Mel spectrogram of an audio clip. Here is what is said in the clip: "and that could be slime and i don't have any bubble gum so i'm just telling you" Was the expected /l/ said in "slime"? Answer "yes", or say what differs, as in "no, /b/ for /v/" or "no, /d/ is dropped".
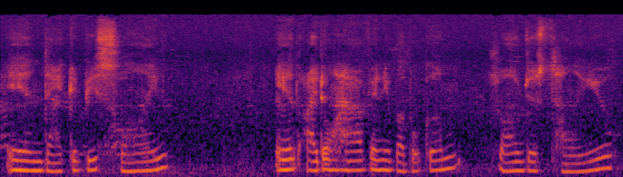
no, /l/ is dropped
